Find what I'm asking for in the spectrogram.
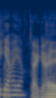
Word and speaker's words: Targaryen: Dernerian, j'arrive pas à le prononcer. – Targaryen.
